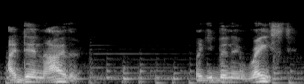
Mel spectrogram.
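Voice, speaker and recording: A man playing a tabletop roleplaying game in character, in short, terse phrases with a gravelly, husky voice. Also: lowish voice, steady tone, unhurried. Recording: dry, dull lo-fi audio, faint music.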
